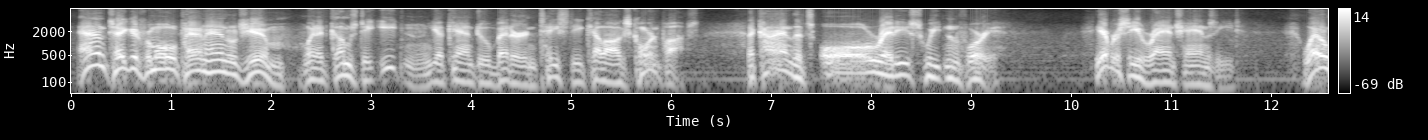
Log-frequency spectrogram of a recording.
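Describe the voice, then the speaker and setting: An actor playing a hearty old cowboy announcer with a Western American accent and gravelly voice, giving a vintage radio pitch. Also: male voice, pushed and bright, full character voice. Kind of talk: 1950s radio advertising pitch.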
